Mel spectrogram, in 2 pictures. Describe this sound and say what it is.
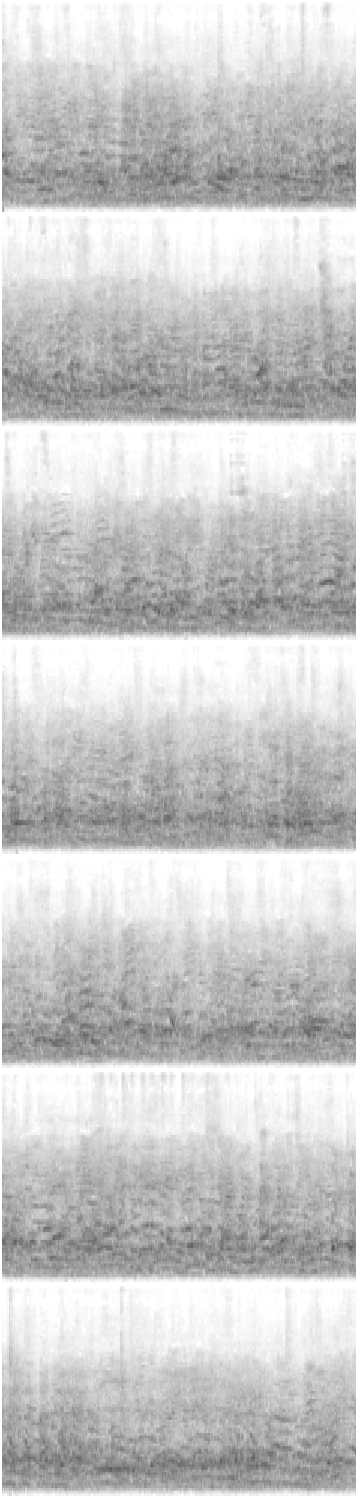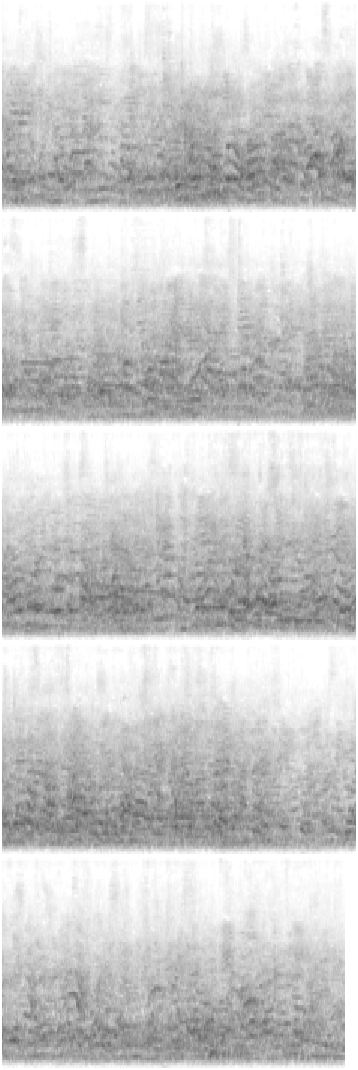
crowd indoors bar
Crowd of people indoors in a bar. No background music.
bar, crowd, indoors, people, voices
